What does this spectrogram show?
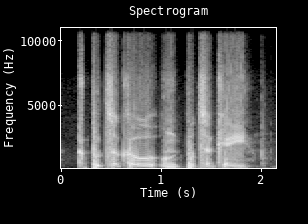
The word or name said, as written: butzakou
